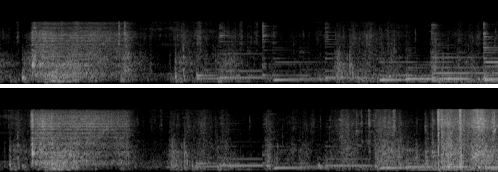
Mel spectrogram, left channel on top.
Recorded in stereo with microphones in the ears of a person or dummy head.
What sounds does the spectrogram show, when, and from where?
0.3 s a splash: 35° right (ahead or behind), 2.5 m
2.0 s a guitar: 70° left (ahead or behind), 1.4 m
